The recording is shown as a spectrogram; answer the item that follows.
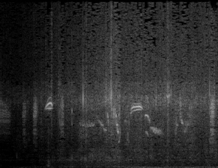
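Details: White-tailed stonechats at Maldah, males and females vocalizing while displaying by fanning their tails, give a few brief, thin, high-pitched notes spaced irregularly over low wind rumble.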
